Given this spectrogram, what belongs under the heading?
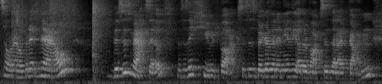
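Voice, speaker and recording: A woman hosting a casual unboxing vlog, gushing and excitable, recorded in a bare, half-furnished room with heavy echo. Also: medium pitch, moderate pace, distant mic, slight background noise. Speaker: channel host.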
